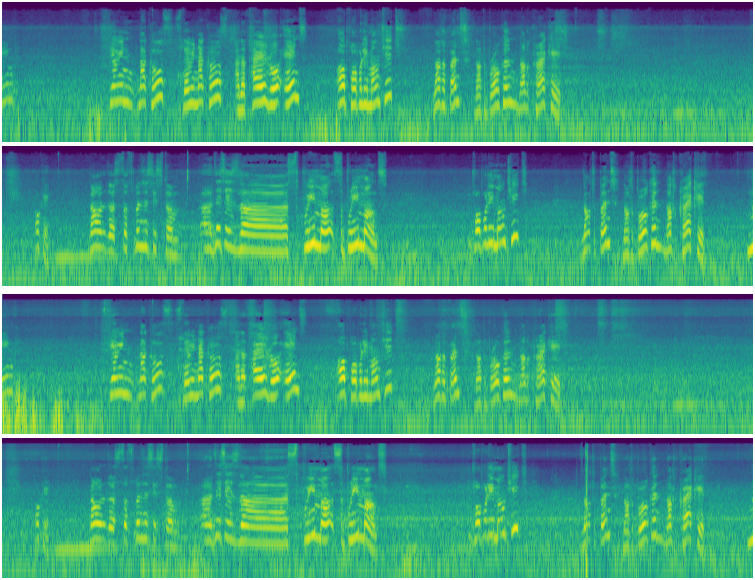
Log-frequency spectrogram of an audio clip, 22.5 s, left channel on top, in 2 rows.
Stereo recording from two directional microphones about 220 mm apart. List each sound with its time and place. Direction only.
1.6 s speech: 40° left (ahead or behind)
12.5 s speech: 45° left (ahead or behind)
14.2 s speech: 35° left (ahead or behind)
18.3 s speech: 30° left (ahead or behind)
20.1 s speech: 40° left (ahead or behind)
